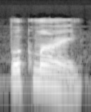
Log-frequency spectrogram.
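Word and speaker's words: BookMyne: And BookMine is spelled B-O-O-K-M-Y, like my, N-E.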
